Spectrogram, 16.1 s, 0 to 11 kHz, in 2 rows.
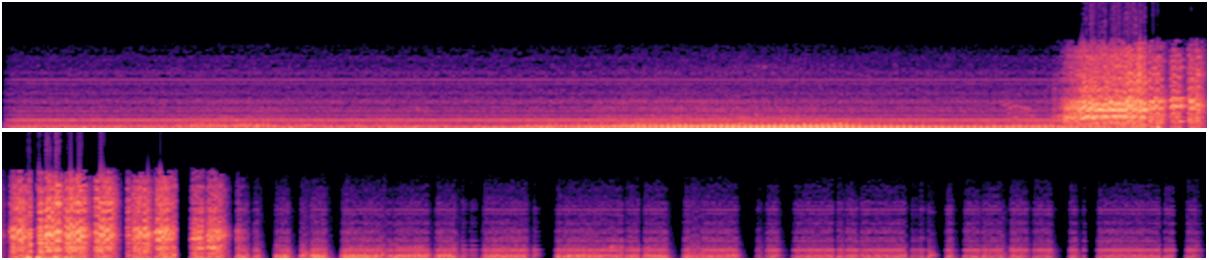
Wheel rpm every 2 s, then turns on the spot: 0, 0, 0, 40, 130, 0, 0, 0.
none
